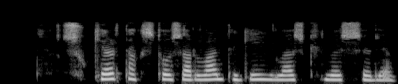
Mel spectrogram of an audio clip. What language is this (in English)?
Mari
